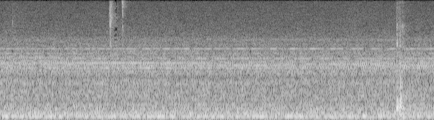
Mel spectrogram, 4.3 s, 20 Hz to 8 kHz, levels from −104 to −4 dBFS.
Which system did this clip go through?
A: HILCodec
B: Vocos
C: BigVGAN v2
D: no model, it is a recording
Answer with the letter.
D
